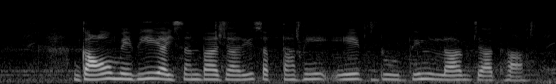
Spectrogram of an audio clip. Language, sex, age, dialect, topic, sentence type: Bhojpuri, female, 18-24, Northern, agriculture, statement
